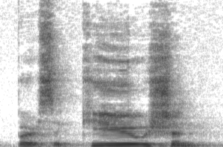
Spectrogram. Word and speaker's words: persecution: Political persecution. Ó, per persecution. Tem um pouquinho de stresse desse pur, mas é o kill que vai ser mais forte.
